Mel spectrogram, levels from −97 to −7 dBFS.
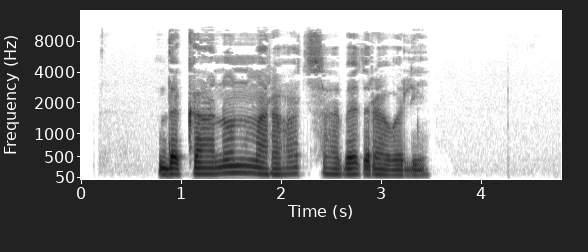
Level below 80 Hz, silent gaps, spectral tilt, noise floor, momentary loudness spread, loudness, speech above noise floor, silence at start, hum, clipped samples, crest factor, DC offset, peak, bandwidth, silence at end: -62 dBFS; none; -6.5 dB/octave; -76 dBFS; 11 LU; -22 LUFS; 55 dB; 0.75 s; none; under 0.1%; 22 dB; under 0.1%; -2 dBFS; 11 kHz; 1.35 s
